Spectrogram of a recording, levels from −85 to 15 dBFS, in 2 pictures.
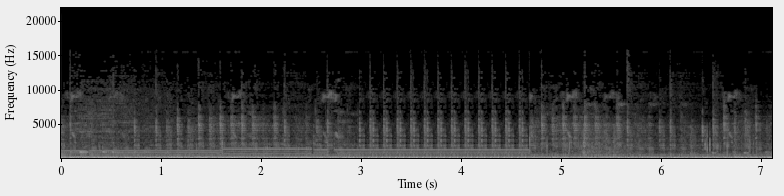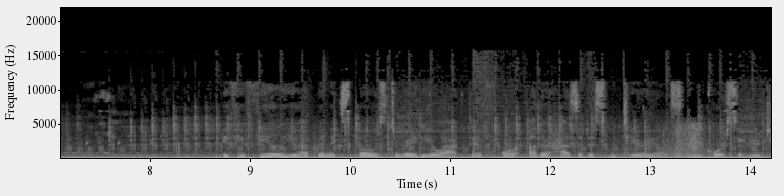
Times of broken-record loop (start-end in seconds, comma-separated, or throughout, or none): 3.12-4.68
